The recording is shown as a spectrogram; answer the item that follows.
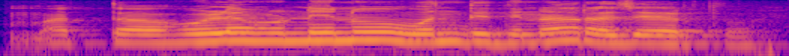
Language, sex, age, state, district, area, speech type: Kannada, male, 30-45, Karnataka, Bidar, urban, spontaneous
